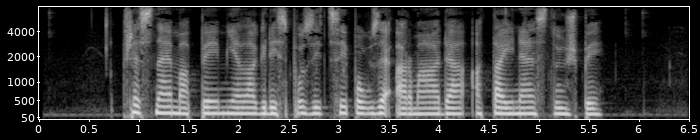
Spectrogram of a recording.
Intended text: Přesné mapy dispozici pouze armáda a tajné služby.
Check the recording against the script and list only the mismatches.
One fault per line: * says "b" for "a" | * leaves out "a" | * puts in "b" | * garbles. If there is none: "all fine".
* puts in "měla k"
